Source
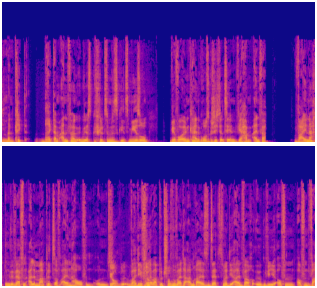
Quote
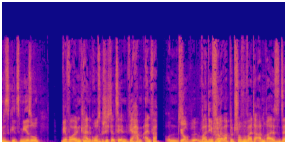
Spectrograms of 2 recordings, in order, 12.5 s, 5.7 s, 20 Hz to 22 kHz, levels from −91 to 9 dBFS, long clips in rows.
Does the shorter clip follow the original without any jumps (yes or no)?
no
